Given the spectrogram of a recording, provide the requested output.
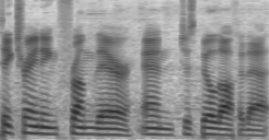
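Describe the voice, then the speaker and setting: At a moderate pace, the flat, monotone delivery comes through dry with no echo and light background noise. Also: man. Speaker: guest. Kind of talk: interview answer. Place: hall. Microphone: headset.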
